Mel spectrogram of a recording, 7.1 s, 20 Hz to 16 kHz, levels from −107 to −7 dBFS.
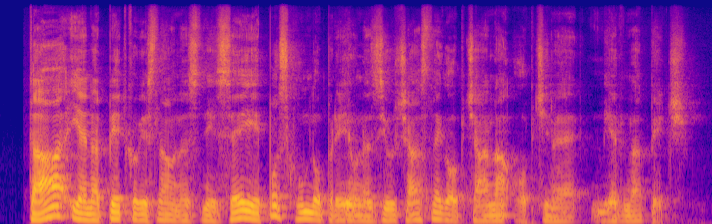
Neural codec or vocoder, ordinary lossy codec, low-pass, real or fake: vocoder, 44.1 kHz, 128 mel bands, Pupu-Vocoder; none; 14.4 kHz; fake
